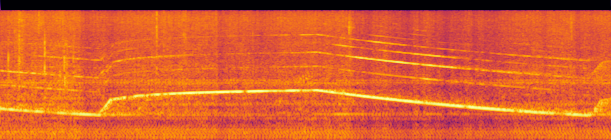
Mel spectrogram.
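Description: Emergency vehicle siren wailing in slow sweeps: the pitch jumps back up about a second in, climbs a little, then falls slowly toward the end. A steady low hum lies underneath.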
